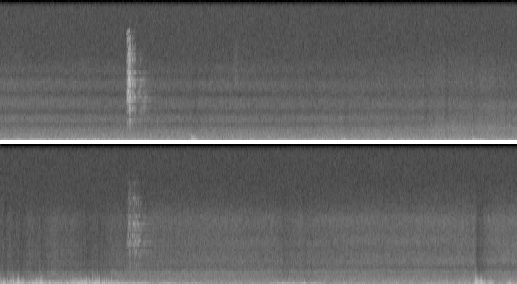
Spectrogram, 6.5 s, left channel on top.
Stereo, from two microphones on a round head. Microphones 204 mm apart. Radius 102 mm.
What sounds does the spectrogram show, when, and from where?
1.6 s scissors: 85° left, 5 m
